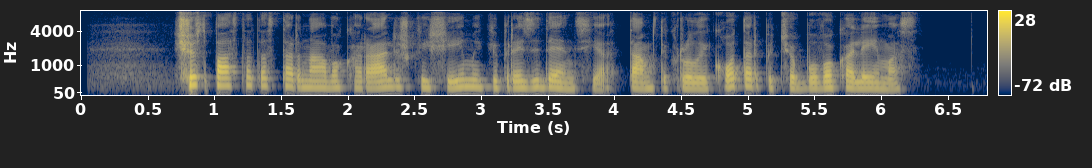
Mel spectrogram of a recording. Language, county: Lithuanian, Šiauliai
